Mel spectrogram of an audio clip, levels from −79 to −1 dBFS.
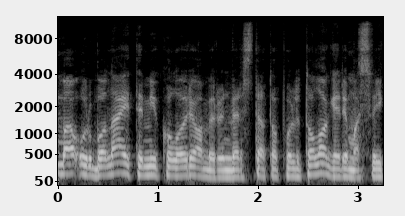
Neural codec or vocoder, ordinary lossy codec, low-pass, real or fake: none; AAC, 48 kbps; 10.8 kHz; real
